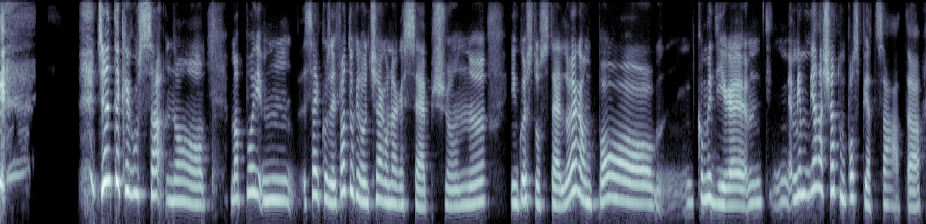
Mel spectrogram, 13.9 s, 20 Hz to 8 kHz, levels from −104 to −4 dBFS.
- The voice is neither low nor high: No, high, 225 Hz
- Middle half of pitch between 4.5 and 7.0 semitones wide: Yes, average, 5.2 semitones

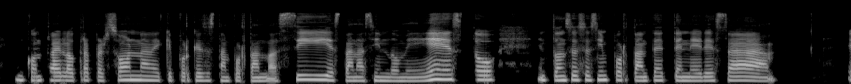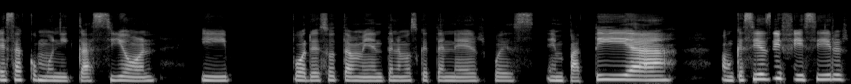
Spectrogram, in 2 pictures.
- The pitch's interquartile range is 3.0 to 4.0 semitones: No, narrow, 2.5 semitones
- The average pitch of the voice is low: No, medium, 185 Hz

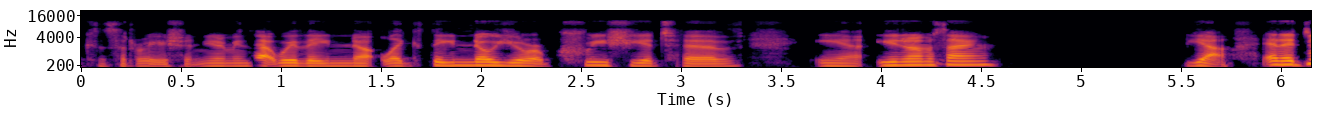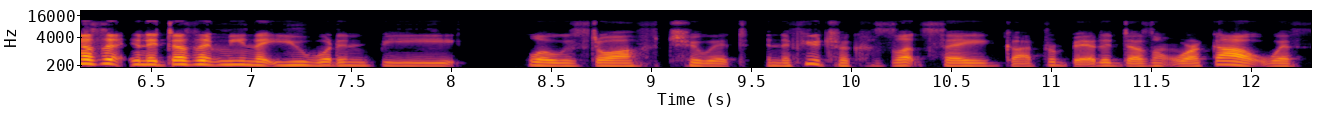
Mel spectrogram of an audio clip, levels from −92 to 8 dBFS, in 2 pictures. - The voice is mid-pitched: Yes, medium, 165 Hz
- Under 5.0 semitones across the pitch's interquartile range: Yes, average, 3.9 semitones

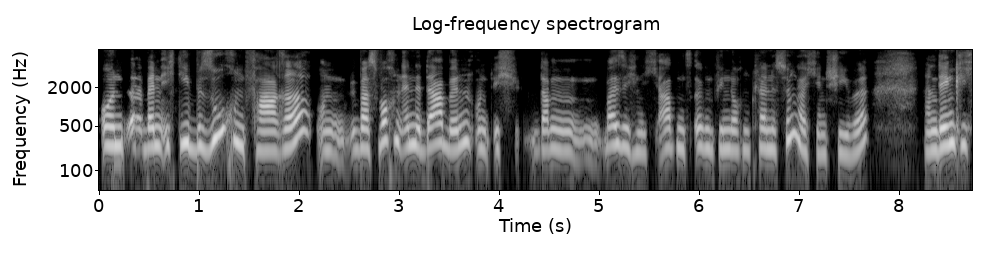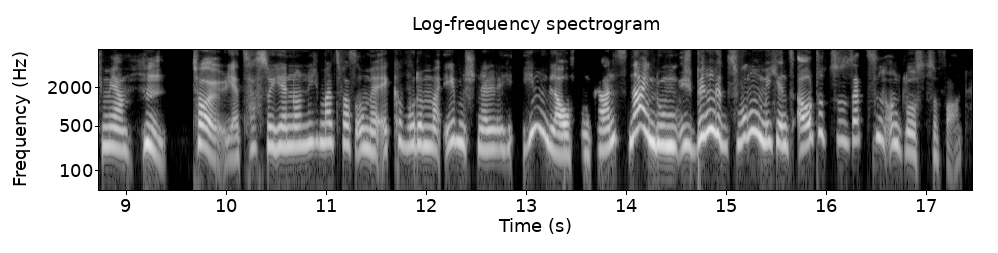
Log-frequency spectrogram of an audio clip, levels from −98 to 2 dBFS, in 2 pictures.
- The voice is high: Yes, high, 240 Hz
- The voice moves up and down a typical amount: Yes, average, 4.2 semitones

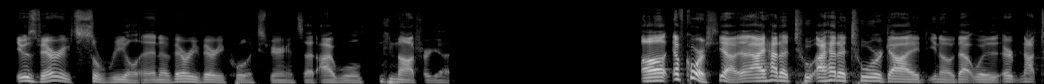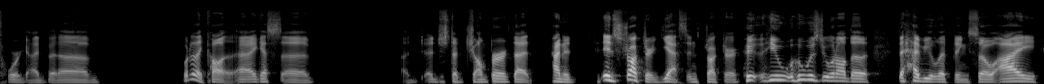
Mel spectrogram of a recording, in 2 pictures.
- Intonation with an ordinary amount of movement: No, wide, 6.6 semitones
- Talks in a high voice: No, low, 120 Hz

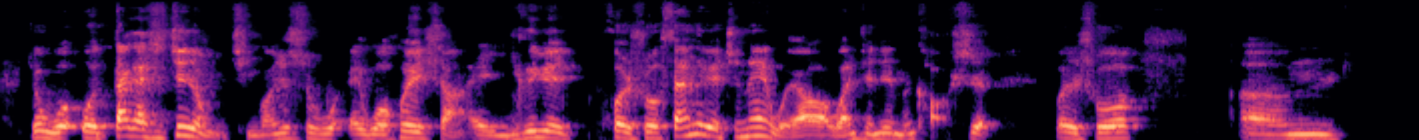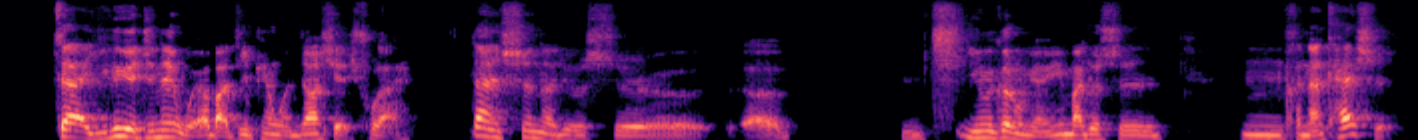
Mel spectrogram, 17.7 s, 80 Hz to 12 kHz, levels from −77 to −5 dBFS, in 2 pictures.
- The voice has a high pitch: No, medium, 140 Hz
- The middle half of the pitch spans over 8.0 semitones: Yes, wide, 8.8 semitones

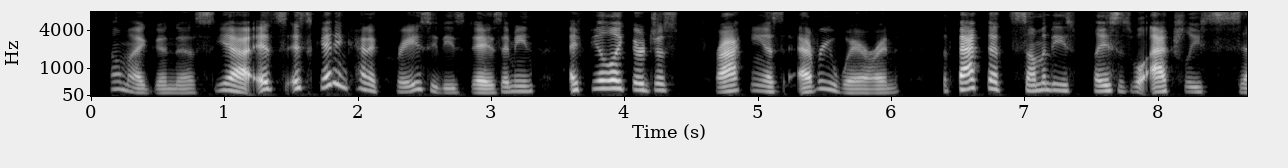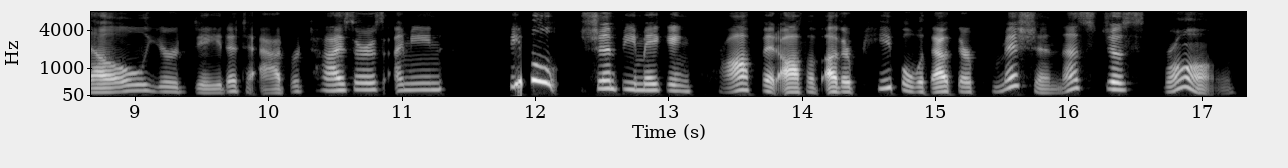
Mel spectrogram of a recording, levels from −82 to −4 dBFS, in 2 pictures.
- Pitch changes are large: Yes, wide, 6.4 semitones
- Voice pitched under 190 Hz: No, high, 200 Hz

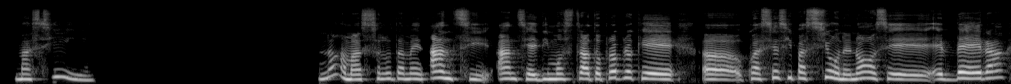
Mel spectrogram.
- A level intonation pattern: No, average, 3.0 semitones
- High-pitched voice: Yes, very high, 255 Hz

